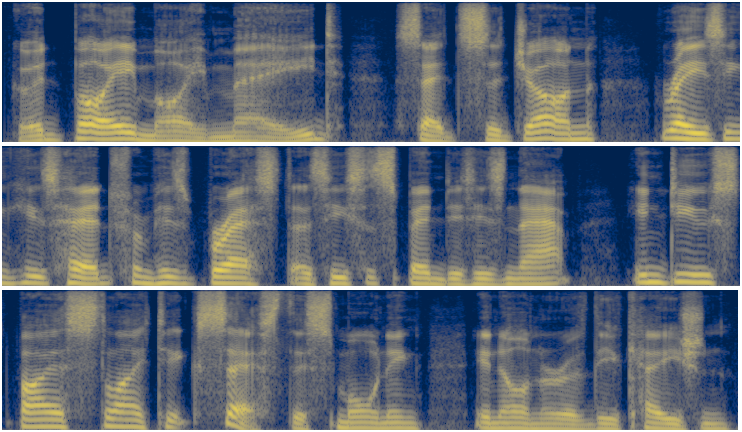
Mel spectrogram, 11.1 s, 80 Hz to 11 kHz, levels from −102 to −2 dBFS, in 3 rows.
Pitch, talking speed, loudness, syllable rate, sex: 130 Hz, 155 wpm, -19 LUFS, 4.0 syllables/s, male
